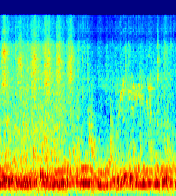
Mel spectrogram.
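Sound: pigeons cooing at the loft after a race

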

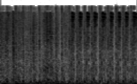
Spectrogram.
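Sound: gunfire from the video game Fortnite

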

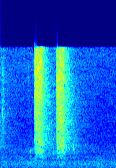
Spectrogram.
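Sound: Urban Decay All Nighter setting spray being sprayed

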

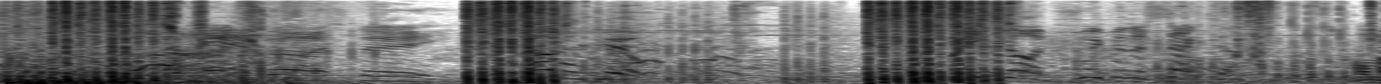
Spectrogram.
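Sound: gunfire in the video game Call of Duty Vanguard

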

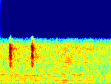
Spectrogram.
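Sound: local honeybees buzzing at the hive

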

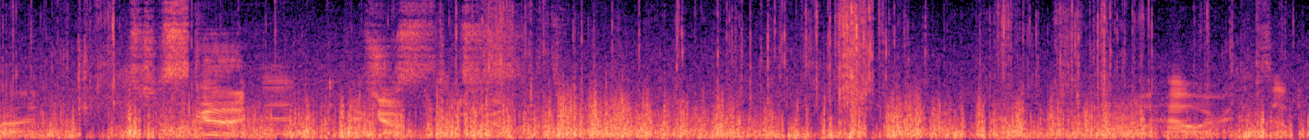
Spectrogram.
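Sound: big gust of wind blowing everything outdoors

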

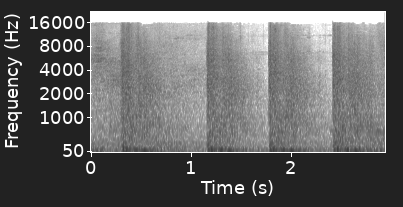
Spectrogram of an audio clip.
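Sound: gunshots in Immortal Redneck video game

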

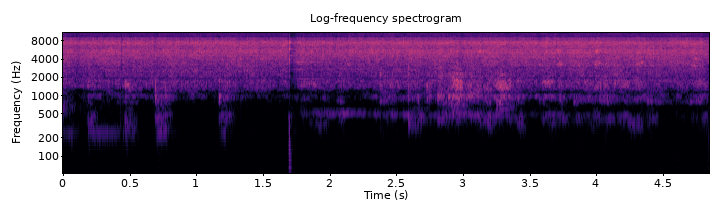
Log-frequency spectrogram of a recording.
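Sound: roasting black chili masala for mutton in a pan

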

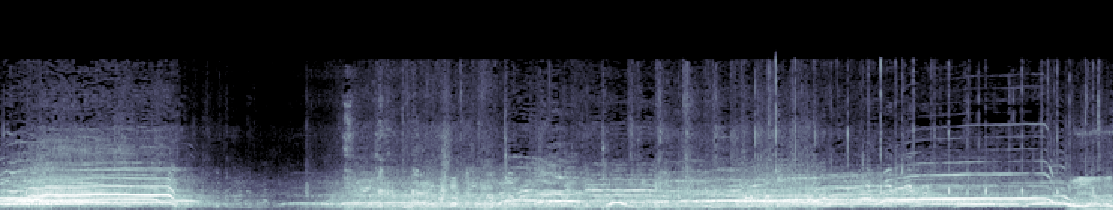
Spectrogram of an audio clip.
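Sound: concert crowd screaming and cheering

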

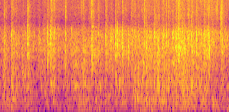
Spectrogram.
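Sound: pigeons cooing in a loft

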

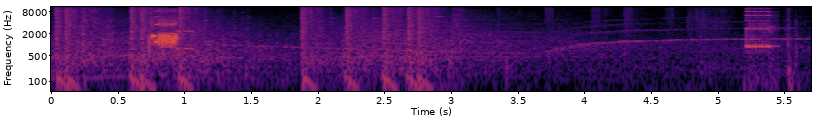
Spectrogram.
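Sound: police car siren in video game GTA V

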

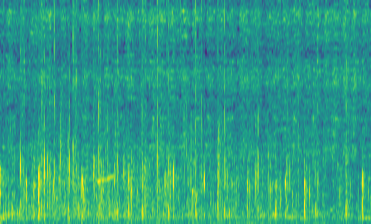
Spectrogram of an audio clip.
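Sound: schoolchildren applauding a student

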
